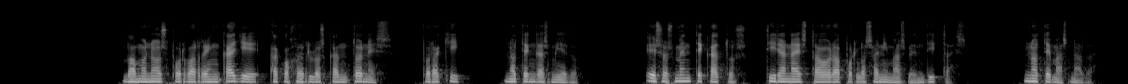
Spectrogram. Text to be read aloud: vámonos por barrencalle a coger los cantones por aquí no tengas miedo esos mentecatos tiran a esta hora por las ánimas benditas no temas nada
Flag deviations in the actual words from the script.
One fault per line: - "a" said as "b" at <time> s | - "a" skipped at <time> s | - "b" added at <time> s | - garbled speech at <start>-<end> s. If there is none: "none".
none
